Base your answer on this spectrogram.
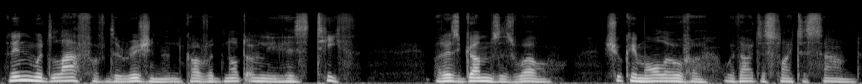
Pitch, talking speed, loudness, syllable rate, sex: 140 Hz, 160 wpm, -18 LUFS, 4.5 syllables/s, male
